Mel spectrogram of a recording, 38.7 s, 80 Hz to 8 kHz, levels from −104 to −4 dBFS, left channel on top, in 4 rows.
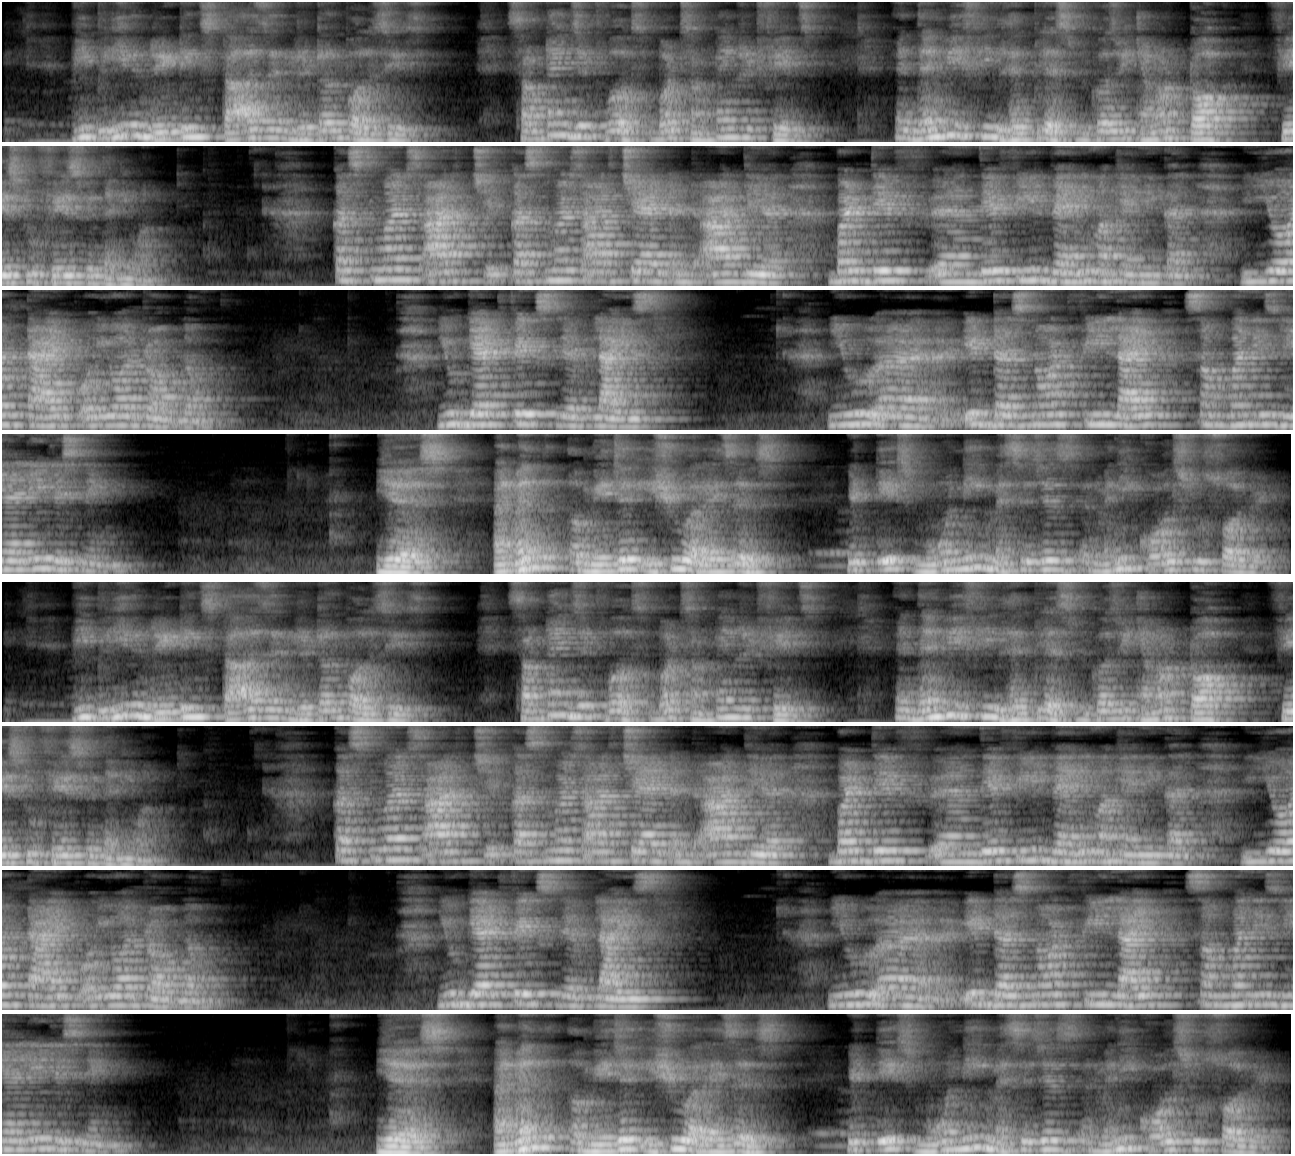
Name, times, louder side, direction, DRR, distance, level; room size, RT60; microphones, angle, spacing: voice 1, 0.5-3.1 3.8-6.0 6.7-9.1 9.5-10.8 31.8-32.4 32.7-34.8 35.4-38.5, equal, 10° left, -9 dB, 0.7 m, -28 dB
voice 2, 11.7-21.0 22.3-24.3 25.3-29.9 35.2-35.4, left 1 dB, 35° left, -4 dB, 1.2 m, -31 dB
4.0 x 2.5 x 2.7 m, 0.73 s
head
